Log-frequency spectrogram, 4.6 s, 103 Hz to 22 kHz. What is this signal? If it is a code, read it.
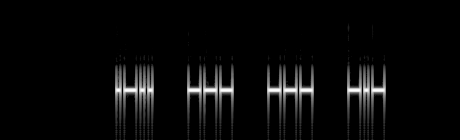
Morse code, heard as a keyed tone, about 30 wpm, spaced as for 17 wpm, 700 Hz. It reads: LOOK
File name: course / 30:10wpm / 230 Lesson 37f - Letter x - Words 30wpm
